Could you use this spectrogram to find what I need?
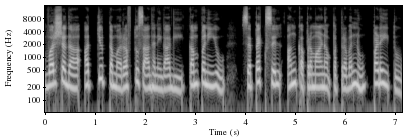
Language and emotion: Kannada, neutral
